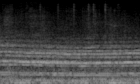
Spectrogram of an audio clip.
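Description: A held chord of sustained electronic tones, sagging slightly in pitch just after it begins and then holding steady, with low thuds about twice a second underneath.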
